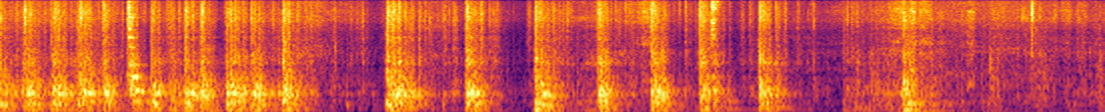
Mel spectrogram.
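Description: A ruler repeatedly smacking inflated latex balloons: a quick run of sharp slaps for the first couple of seconds, then scattered hits.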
